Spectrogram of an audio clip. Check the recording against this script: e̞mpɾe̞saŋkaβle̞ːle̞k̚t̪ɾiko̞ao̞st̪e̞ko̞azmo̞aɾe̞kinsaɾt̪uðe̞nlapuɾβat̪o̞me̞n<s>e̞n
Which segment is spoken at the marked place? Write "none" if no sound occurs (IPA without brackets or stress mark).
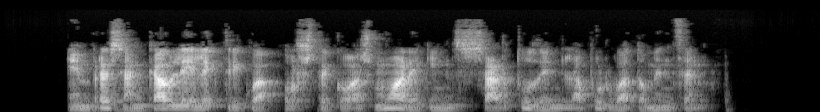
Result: t͡s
